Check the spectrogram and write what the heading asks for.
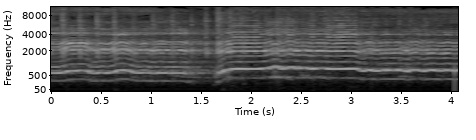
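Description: A woman singing live into a microphone, a slow phrase with little under it. After a short breath about a second and a half in, she holds one long note with vibrato.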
